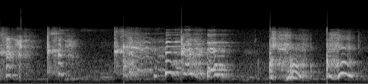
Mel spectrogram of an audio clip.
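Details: A young girl, eating cereal, gives a run of about seven short, voiced, deliberate fake coughs to get attention instead of crying: a harmless voluntary put-on cough.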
